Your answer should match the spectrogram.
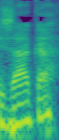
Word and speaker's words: Xaka: How would they pronounce it? – They would say Xaka.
